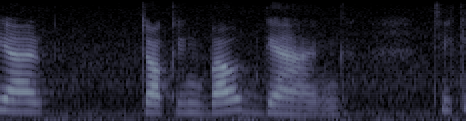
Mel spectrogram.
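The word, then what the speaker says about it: gangue: Okay, pronounces as गैंग।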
